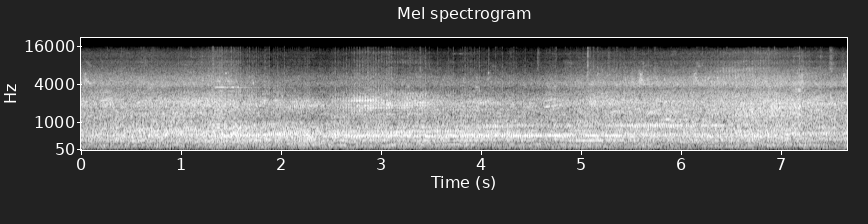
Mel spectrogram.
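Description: Electric commuter train running past the station platform: a loud, steady rumble with a faint wavering motor whine, easing off at the end.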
